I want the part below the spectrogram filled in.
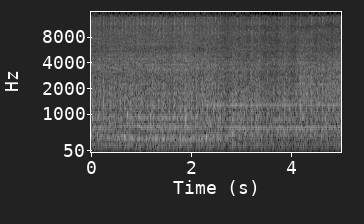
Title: E46 318 engine knocking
